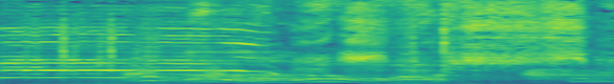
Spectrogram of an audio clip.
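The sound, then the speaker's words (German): A voice imitates a cat's meow, drawn out into a loud, wavering warble that rises and falls for about two seconds over a steady background. “Miau! Miau!”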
